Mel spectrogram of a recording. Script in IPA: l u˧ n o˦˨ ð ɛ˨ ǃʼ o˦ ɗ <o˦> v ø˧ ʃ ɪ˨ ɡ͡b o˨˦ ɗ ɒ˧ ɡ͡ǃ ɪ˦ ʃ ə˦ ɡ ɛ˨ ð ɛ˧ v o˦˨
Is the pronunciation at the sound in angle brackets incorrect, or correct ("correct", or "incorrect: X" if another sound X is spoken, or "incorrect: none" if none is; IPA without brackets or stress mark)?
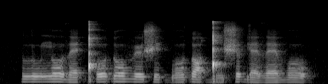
correct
